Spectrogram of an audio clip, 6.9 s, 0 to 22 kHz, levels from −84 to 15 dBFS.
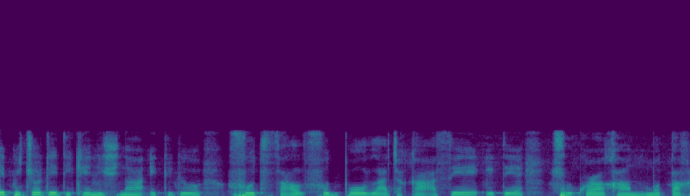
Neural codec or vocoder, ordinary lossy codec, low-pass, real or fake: autoencoder, 48 kHz, 32 numbers a frame, DAC-VAE, trained on Japanese speech; none; 7.2 kHz; fake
